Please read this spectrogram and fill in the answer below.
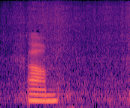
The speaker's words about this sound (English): we had another boat go by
